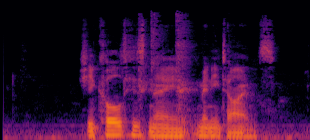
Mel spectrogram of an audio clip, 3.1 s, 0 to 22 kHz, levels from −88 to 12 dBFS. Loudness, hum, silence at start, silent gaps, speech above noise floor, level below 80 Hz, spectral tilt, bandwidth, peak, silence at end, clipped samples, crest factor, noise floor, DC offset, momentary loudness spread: -23 LUFS; none; 0.05 s; none; 24 dB; -34 dBFS; -6 dB/octave; 16 kHz; -6 dBFS; 0.2 s; under 0.1%; 18 dB; -46 dBFS; under 0.1%; 14 LU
